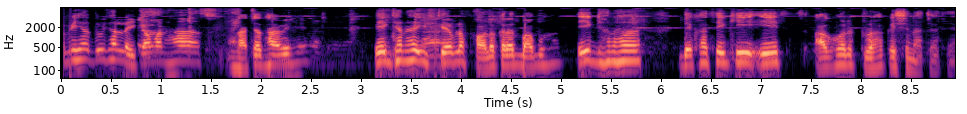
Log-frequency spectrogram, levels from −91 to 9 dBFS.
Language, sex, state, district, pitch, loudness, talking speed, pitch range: Chhattisgarhi, male, Chhattisgarh, Rajnandgaon, 180 Hz, -16 LUFS, 220 wpm, 150-200 Hz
